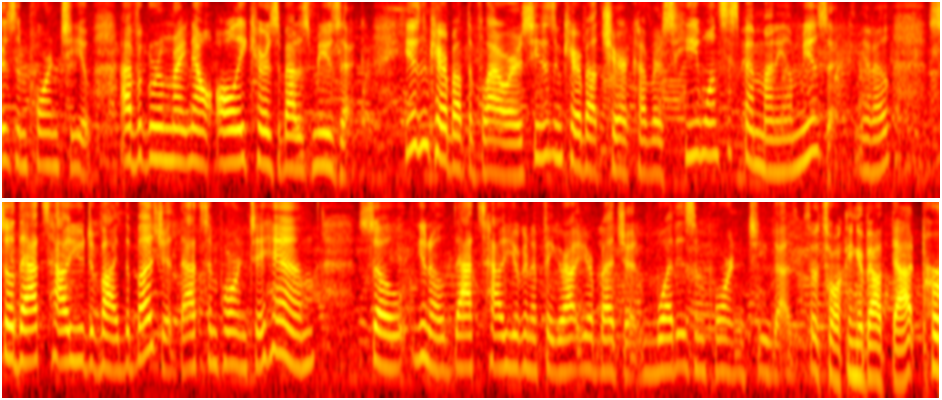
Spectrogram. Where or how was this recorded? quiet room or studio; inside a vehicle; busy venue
busy venue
